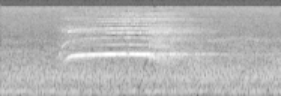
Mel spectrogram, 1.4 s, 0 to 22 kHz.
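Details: Wild bird singing on a clear morning, 5 May 2012, in Otsuki, Yamanashi, Japan, louder than the Chuo Expressway traffic below: one long, steady whistled note, faintly rising at the start, over a low traffic hum.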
